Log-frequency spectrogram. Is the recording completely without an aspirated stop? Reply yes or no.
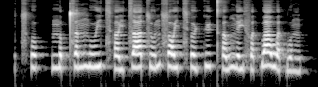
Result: no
